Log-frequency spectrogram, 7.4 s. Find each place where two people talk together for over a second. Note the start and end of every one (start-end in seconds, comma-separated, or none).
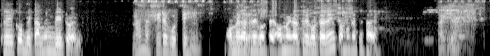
3.5-5.2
